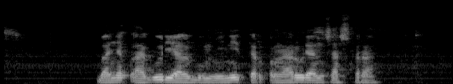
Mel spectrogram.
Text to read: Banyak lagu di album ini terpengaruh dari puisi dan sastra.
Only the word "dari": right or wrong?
wrong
